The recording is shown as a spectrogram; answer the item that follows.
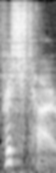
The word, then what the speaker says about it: Richter: citadel richter uh rishtar it's rishtar right how do i pronounce it's a german name i just can't i'm just bad at give me give me this yeah it's rishtar so yeah it's alan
